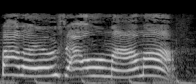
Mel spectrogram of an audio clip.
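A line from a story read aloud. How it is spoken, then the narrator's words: Crying. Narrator (Chinese): 我哭着说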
